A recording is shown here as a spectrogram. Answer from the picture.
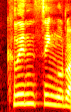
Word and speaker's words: cleansing: 영어 발음은 자기네들 맘인 경우가 있어요. 그래서 cleansing으로 안 읽히고 cleansing으로 읽혀요.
